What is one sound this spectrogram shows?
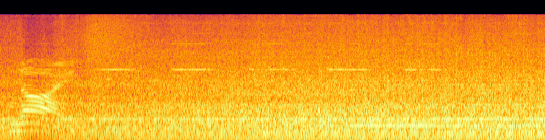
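A fuel pump beeps in short, evenly spaced high beeps.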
